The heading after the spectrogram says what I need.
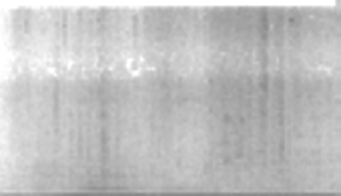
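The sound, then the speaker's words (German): Minibus driving back to Chisinau on a hot, stuffy day, heard from inside as a loud, continuous low engine rumble with steady road noise and no voices. “sitze ich wieder im Kleinbus. Ich fahre zurück nach Chisinau.”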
